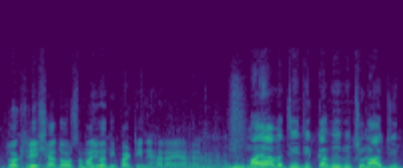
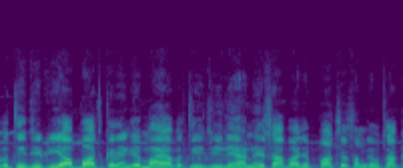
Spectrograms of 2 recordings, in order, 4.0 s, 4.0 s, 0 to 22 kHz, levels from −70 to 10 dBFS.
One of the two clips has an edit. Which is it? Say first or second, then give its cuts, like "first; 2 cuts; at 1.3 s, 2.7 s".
first; 1 cut; at 2.3 s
